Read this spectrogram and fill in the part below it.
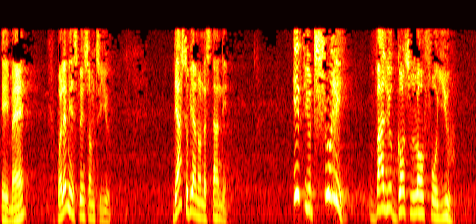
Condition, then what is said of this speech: No condition.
